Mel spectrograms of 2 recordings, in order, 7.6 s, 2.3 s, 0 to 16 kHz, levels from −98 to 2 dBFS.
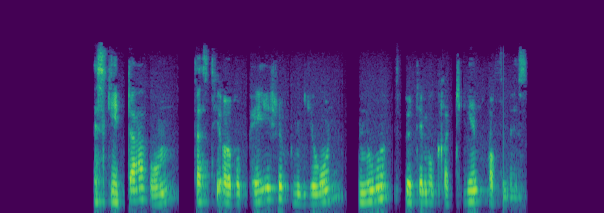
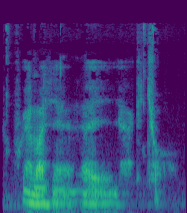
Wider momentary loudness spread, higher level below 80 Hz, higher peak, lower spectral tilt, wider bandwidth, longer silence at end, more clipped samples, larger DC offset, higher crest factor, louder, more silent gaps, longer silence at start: about the same, 12 LU vs 12 LU; second, -64 dBFS vs -54 dBFS; first, -2 dBFS vs -14 dBFS; about the same, -5.5 dB/octave vs -6 dB/octave; second, 8 kHz vs 11.5 kHz; first, 1 s vs 0.15 s; neither; neither; about the same, 20 dB vs 20 dB; first, -21 LUFS vs -33 LUFS; first, 2.24-2.43 s, 4.34-4.48 s vs none; first, 1.2 s vs 0.05 s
